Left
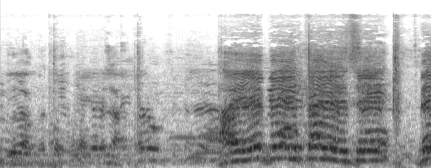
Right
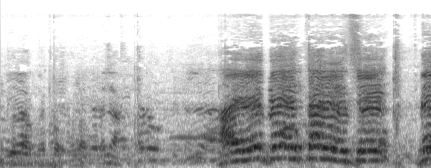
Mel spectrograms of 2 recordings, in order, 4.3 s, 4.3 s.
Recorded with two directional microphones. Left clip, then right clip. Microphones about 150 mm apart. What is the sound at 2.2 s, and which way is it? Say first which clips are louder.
Chant: right 2 dB; 40° right (ahead or behind).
